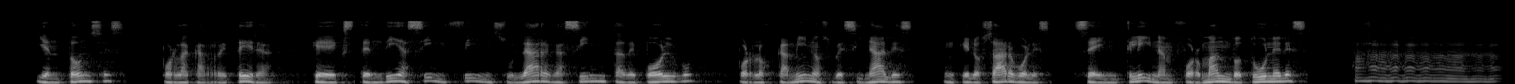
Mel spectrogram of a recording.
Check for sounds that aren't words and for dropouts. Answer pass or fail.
fail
